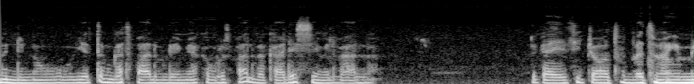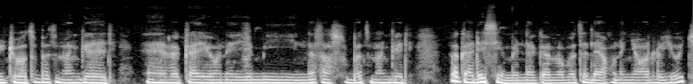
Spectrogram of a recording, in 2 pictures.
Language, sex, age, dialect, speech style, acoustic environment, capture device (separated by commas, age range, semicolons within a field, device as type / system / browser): Amharic, male, 18-24, Ethiopia - Addis Ababa, happy; nervous, people talking; silence; music, mobile / Linux / Chrome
